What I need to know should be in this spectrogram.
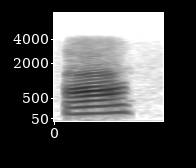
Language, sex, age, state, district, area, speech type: Marathi, male, 18-30, Maharashtra, Nanded, rural, conversation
